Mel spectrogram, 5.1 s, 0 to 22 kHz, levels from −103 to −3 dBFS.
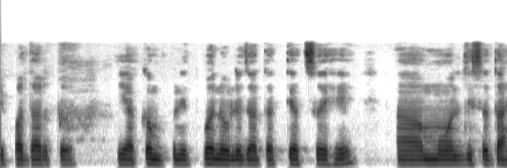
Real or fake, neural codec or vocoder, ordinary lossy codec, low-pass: real; none; none; none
